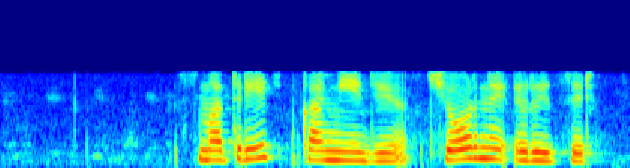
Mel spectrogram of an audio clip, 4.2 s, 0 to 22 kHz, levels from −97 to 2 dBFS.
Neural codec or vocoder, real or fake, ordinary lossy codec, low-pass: none; real; none; 3.6 kHz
